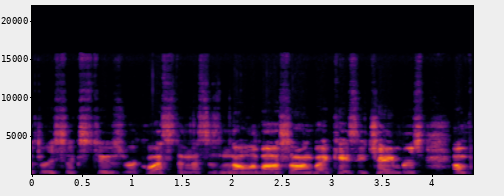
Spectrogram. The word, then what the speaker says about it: Nullarbor: This is Brett Bridger 362's request of Nullarbor song. That's how it's pronounced. It's a Latin.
